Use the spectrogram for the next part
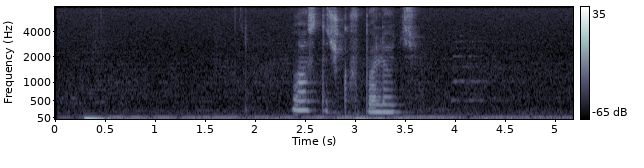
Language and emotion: Russian, sad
